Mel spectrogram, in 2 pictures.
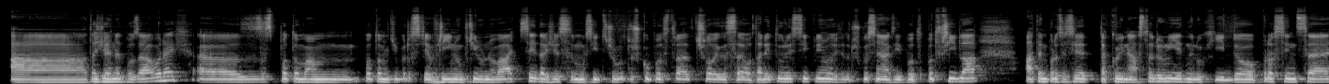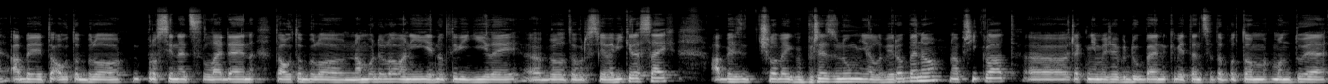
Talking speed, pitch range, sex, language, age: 165 wpm, 110-125 Hz, male, Czech, 20-39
